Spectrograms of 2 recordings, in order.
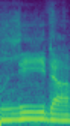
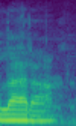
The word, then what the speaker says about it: Leda: A young woman born into prestige and blessed with musical talent, Leda is consumed by rage, following Leda, not Leda.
